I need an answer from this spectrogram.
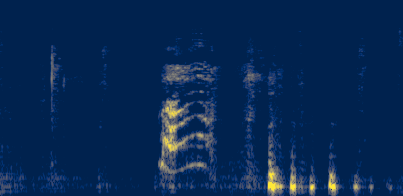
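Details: House cat uttering a rising then falling "mama"-like meow of about half a second after a quiet start, followed by a quick run of low knocking thuds, while people laugh and talk in a small room.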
